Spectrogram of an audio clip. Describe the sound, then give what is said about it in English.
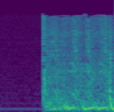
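An American motorcycle engine starting, a loud rumbling roar that bursts in abruptly after half a second of silence and runs steadily to the end, growing slightly louder near the close. “This is the sound of a popular American motorcycle. It's the sound of freedom, the open road, really good times.”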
